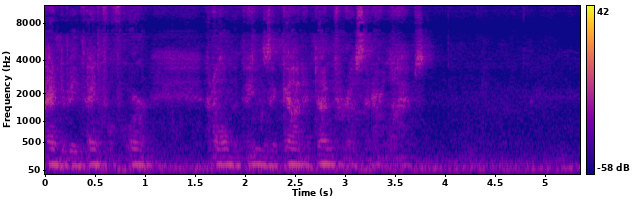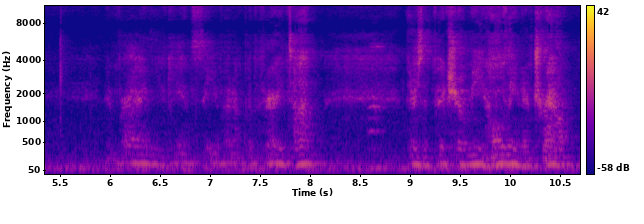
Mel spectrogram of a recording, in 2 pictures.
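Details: Adult stroke survivor with left vocal fold paralysis from the stroke, running on one vocal cord; the cords do not seal, so breaths are needed while talking; also lost swallowing function and was on a liquid diet for two months; unilateral vocal fold paralysis dysphonia.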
